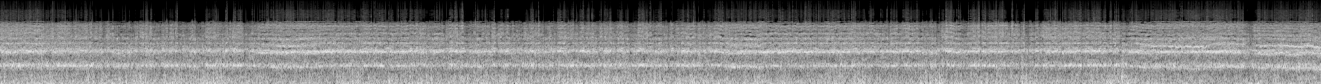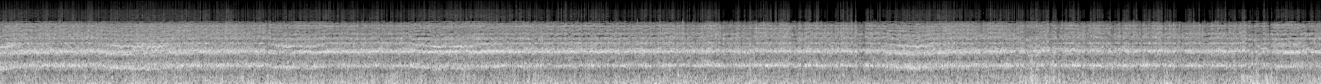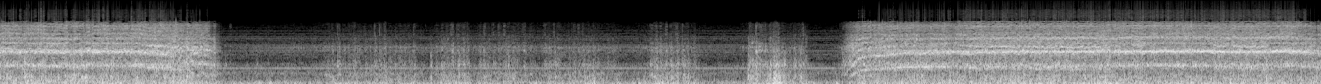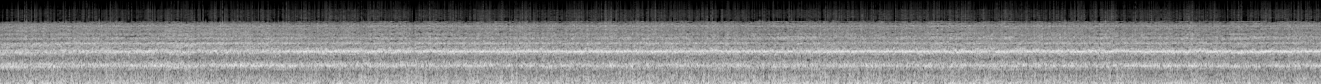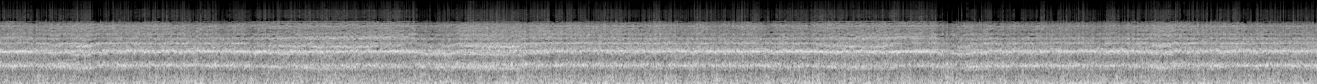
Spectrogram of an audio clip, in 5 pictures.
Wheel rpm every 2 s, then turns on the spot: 230, 230, 230, 230, 230, 230, 220, 230, 230, 230, 230, 230, 230, 230, 80, 20, 20, 70, 210, 220, 220, 230, 240, 230, 230, 230, 230, 230, 220, 230, 230, 220, 230.
28-34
